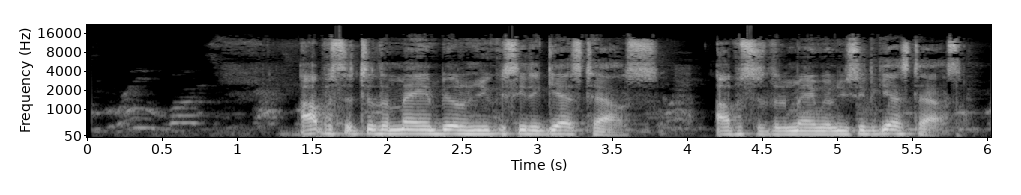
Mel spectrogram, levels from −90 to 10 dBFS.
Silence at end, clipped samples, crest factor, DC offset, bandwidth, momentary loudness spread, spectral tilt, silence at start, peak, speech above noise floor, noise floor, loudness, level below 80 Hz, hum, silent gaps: 0.2 s; under 0.1%; 14 dB; under 0.1%; 15 kHz; 6 LU; -4.5 dB/octave; 0.35 s; 0 dBFS; 27 dB; -40 dBFS; -12 LUFS; -44 dBFS; none; none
